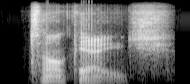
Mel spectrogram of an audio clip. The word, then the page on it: Toc H: British English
